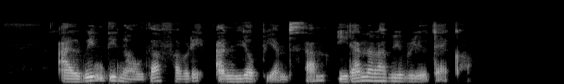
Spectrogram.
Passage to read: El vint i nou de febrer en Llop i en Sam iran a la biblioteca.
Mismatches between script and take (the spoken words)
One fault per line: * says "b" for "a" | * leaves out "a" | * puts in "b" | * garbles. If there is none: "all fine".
all fine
